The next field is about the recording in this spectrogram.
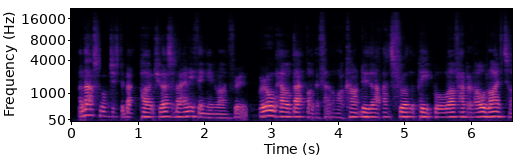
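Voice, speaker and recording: A man talking at a very fast pace. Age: 60s. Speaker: poet running a poetry group. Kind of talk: casual interview.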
